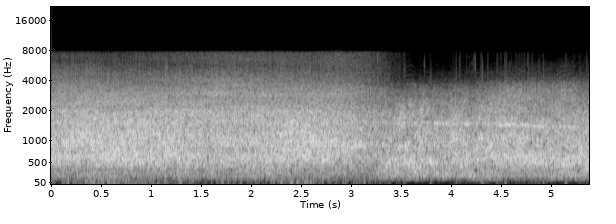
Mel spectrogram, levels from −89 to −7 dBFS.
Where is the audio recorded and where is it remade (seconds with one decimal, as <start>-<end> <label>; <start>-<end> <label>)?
0.0-5.4 recorded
